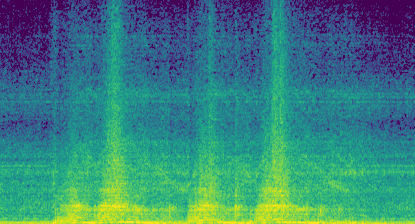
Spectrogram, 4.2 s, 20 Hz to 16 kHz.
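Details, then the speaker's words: 2001 ZRX1200R carbureted four-cylinder after carb sync: revs surge and stumble, breaking up under higher throttle; cause found to be missing bolt sealing rear air box to front air box (intake air leak). "I don't know why it sounds like she wants to break up under higher throttle. That does not make any sense to me."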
